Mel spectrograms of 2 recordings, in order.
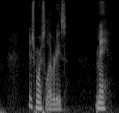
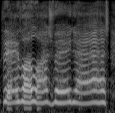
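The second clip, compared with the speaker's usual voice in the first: slow, drawn-out mock scream, much higher and louder; imitating a scream; 8 semitones higher, 3 dB louder, much slower than usual. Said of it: "he was screaming into the microphone".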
